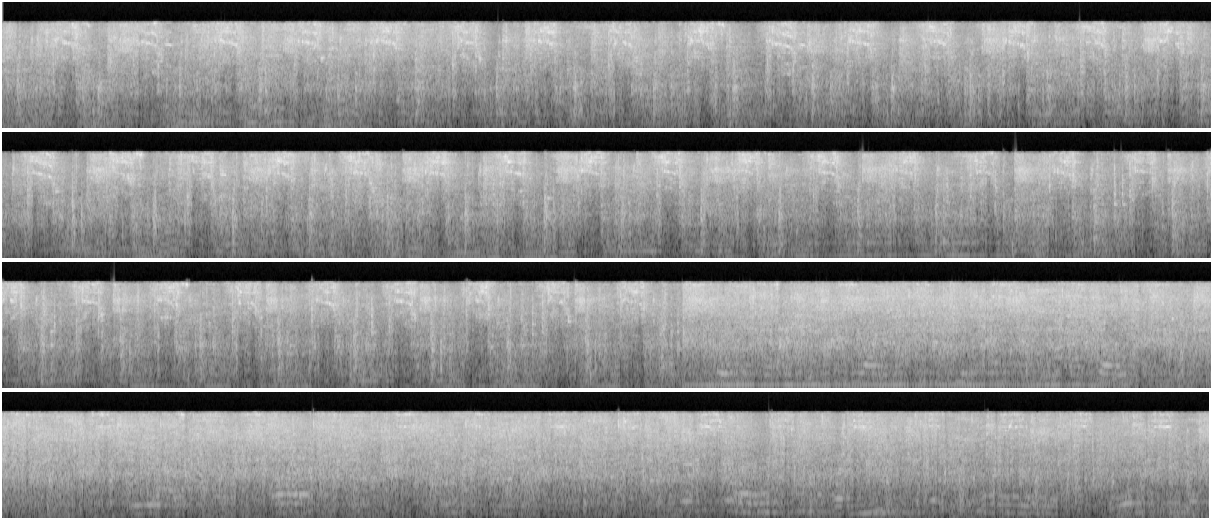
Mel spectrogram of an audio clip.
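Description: Wooden handlooms weaving silk, clattering in a dense, uneven run of sharp clacks that gives way to a steadier hiss about twenty seconds in, with voices underneath.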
